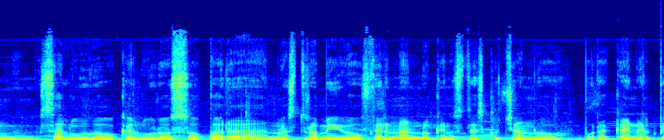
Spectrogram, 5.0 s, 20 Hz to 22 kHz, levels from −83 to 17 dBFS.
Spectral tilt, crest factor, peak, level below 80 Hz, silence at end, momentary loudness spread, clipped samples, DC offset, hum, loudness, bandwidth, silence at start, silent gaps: -6.5 dB/octave; 14 dB; -6 dBFS; -40 dBFS; 0 s; 6 LU; under 0.1%; under 0.1%; none; -21 LUFS; 17.5 kHz; 0 s; none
